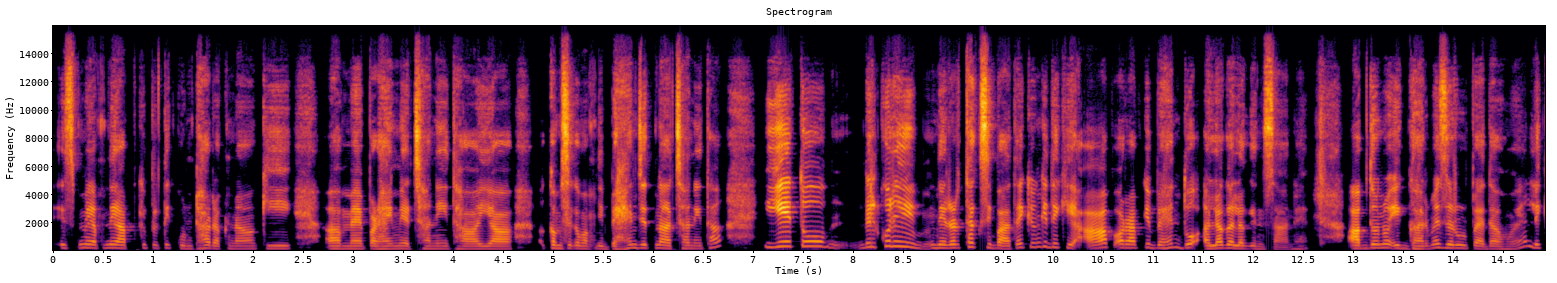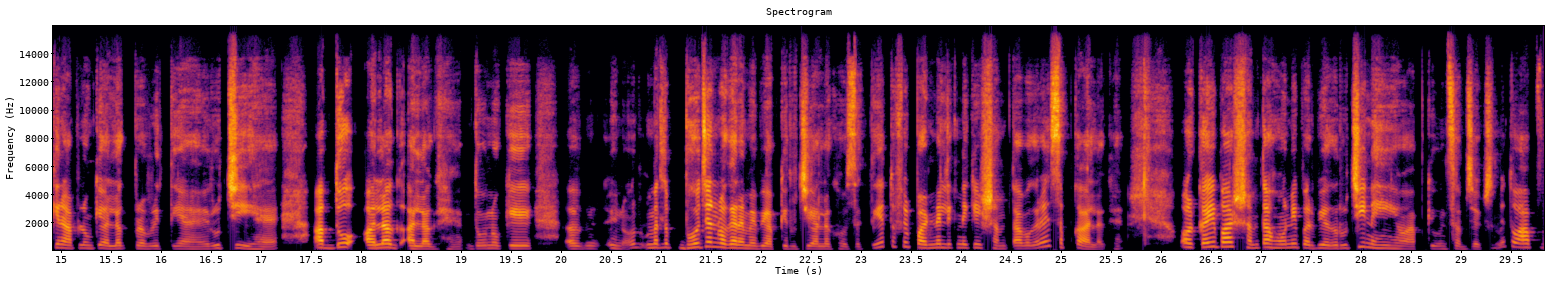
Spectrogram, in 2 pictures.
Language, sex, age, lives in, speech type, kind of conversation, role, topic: Hindi, female, 50-54, United States, conversation, advice, advisor, हम भाई-बहन की लगातार होने वाली एक-दूसरे से तुलना से कैसे निपटें?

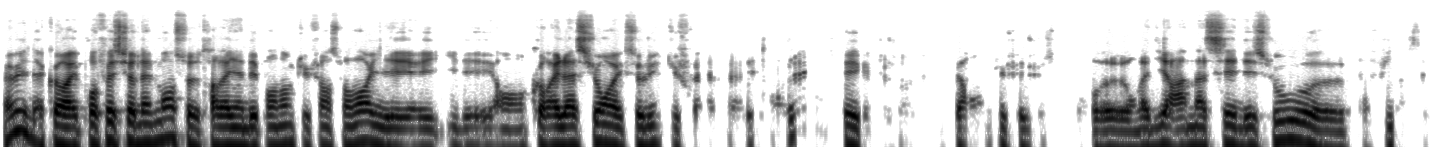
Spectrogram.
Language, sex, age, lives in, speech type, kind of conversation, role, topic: French, male, 45-49, France, conversation, advice, advisor, Comment épargner pour l’avenir tout en profitant du présent ?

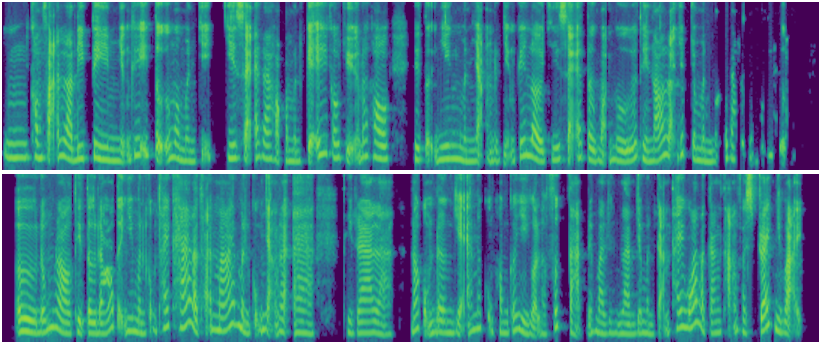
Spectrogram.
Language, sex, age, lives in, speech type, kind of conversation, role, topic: Vietnamese, female, 35-39, Vietnam, conversation, podcast, guest, Bạn làm gì để giảm căng thẳng mỗi ngày?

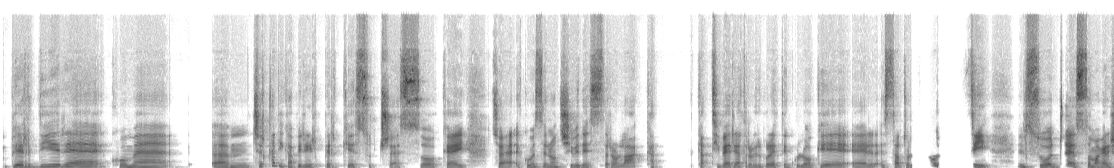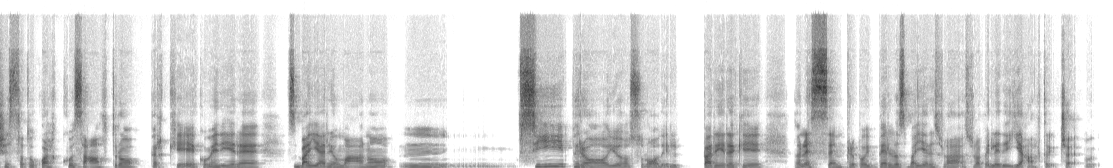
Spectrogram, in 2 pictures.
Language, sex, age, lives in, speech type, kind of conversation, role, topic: Italian, female, 25-29, Italy, conversation, advice, user, Come descriveresti la perdita di senso che provi dopo la fine di una relazione?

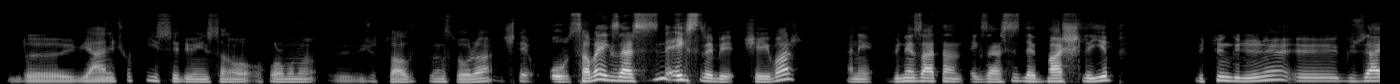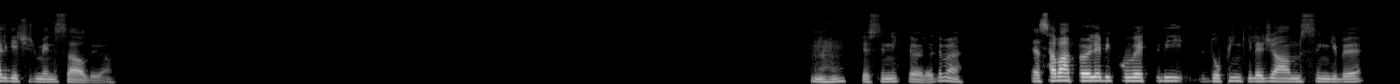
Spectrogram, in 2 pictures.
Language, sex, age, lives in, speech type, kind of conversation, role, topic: Turkish, male, 40-44, Netherlands, conversation, unstructured, none, Sağlıklı bir yaşam için egzersiz yapmamak ne gibi riskler yaratır?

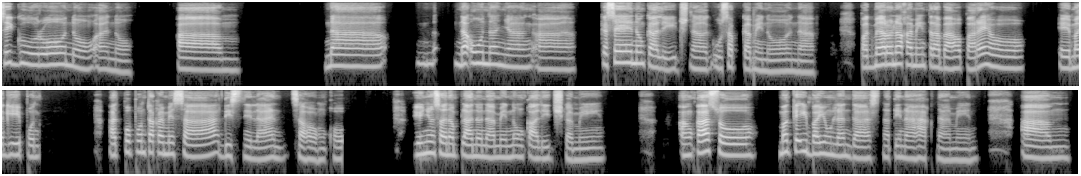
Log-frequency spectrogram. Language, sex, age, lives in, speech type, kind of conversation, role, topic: Filipino, female, 35-39, Philippines, conversation, advice, user, Bakit ako naiinggit sa mga tagumpay ng kaibigan ko?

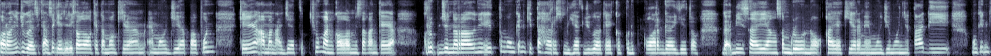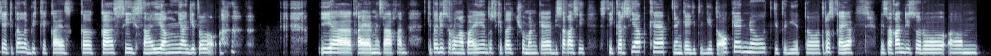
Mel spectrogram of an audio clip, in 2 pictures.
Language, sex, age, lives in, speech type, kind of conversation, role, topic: Indonesian, female, 25-29, Indonesia, conversation, podcast, guest, Seberapa sering kamu memakai emoji saat mengobrol lewat chat, dan apa alasannya?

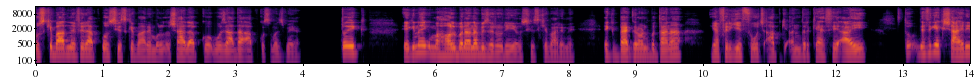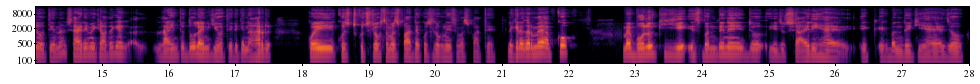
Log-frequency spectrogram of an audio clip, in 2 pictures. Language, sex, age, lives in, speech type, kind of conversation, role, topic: Hindi, male, 30-34, India, conversation, podcast, guest, Kya tum kuch banate waqt apni audience ko dhyaan mein rakhte ho?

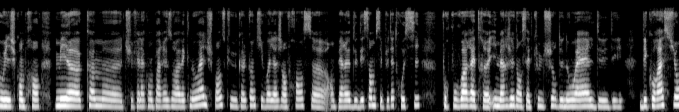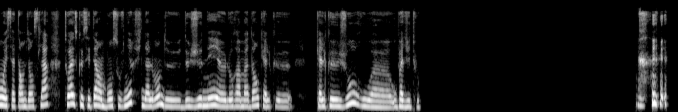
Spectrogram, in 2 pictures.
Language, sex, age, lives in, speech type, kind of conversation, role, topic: French, female, 25-29, France, conversation, podcast, host, Comment t’immerges-tu dans la culture d’un pays quand tu voyages ?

